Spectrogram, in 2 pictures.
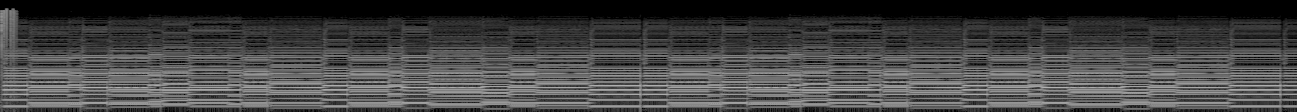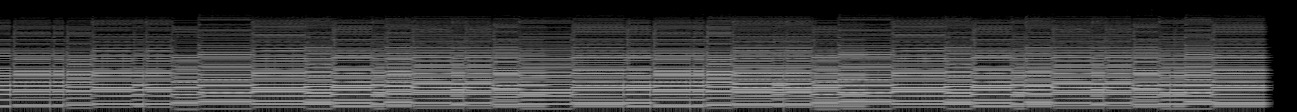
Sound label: three country dances tenor mute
